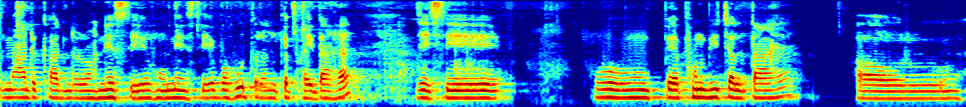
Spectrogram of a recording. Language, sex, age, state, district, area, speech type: Hindi, female, 30-45, Bihar, Samastipur, rural, spontaneous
